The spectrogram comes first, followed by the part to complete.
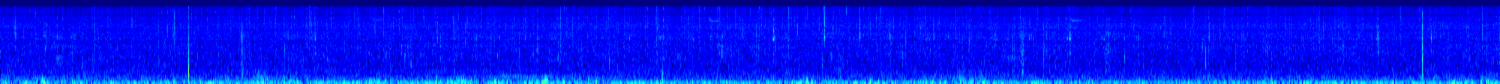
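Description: Steady rain falling, an even hiss over a low rumble, with scattered sharp ticks of single drops.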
